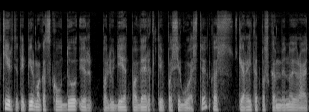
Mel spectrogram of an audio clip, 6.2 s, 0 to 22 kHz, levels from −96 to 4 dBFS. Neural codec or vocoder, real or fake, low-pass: vocoder, 48 kHz, 128 mel bands, Vocos; fake; 14.4 kHz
